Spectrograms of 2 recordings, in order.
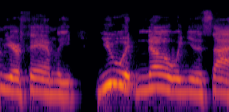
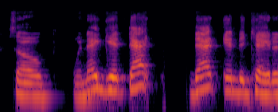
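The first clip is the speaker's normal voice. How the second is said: ordinary talk, nothing marked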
